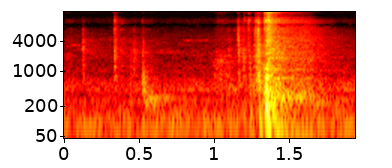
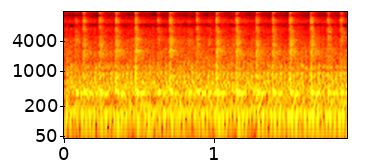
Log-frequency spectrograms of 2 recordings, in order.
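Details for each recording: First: 2002 Yamaha YZ125 two-stroke after a top-end rebuild, first start with fuel, oil and spark confirmed: a few kick-lever clicks, then one sharp loud pop that dies away, a backfire instead of starting. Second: 2002 Yamaha YZ125 two-stroke after top end rebuild for failed rings, first startup: rapid, crisp, even crackle at a steady fast idle, no rattle or misfire; fresh top end runs well.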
